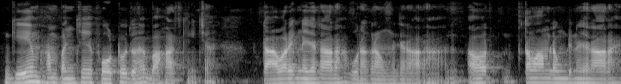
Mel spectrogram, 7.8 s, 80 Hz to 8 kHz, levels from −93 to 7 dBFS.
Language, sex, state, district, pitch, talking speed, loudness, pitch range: Hindi, male, Uttar Pradesh, Varanasi, 110 Hz, 230 wpm, -25 LUFS, 105-120 Hz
